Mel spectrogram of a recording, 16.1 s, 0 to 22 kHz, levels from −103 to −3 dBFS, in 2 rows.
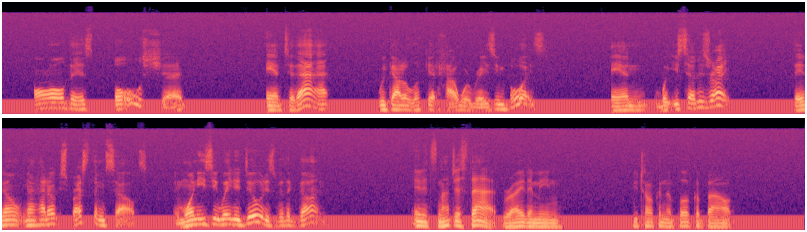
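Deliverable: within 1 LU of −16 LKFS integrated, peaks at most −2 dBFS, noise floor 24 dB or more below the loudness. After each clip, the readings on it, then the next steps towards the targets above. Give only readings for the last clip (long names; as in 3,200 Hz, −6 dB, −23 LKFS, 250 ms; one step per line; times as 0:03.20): mains hum 60 Hz; hum harmonics up to 360 Hz; level of the hum −33 dBFS; background noise floor −35 dBFS; target noise floor −47 dBFS; integrated loudness −23.0 LKFS; sample peak −4.5 dBFS; target loudness −16.0 LKFS
→ hum removal 60 Hz, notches 6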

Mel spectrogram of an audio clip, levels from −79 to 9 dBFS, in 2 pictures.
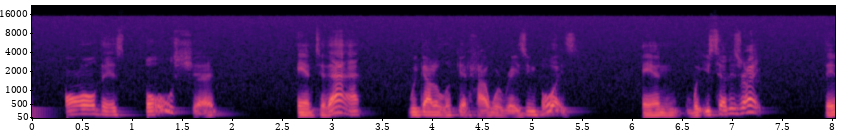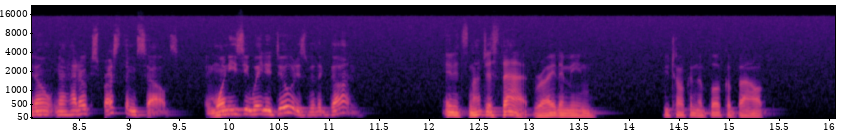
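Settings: mains hum none found; background noise floor −42 dBFS; target noise floor −47 dBFS
→ broadband denoise 6 dB, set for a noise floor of −42 dBFS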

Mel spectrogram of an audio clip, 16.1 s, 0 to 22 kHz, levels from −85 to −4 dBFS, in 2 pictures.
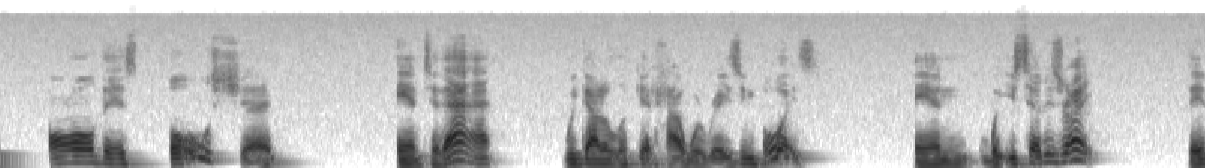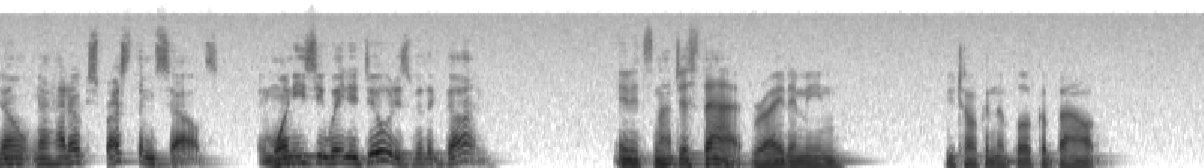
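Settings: background noise floor −46 dBFS; target noise floor −48 dBFS
→ broadband denoise 6 dB, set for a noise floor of −46 dBFS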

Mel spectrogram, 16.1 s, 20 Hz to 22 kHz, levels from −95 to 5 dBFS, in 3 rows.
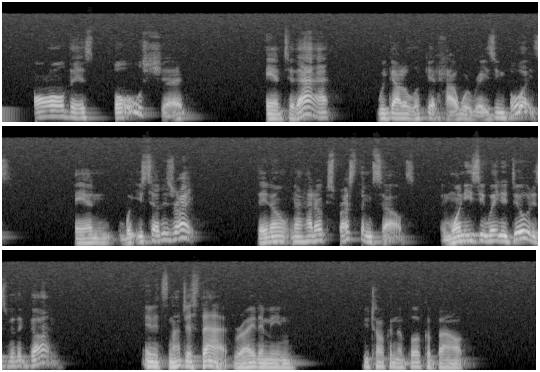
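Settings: background noise floor −50 dBFS; integrated loudness −23.5 LKFS; sample peak −4.5 dBFS; target loudness −16.0 LKFS
→ level +7.5 dB
brickwall limiter −2 dBFS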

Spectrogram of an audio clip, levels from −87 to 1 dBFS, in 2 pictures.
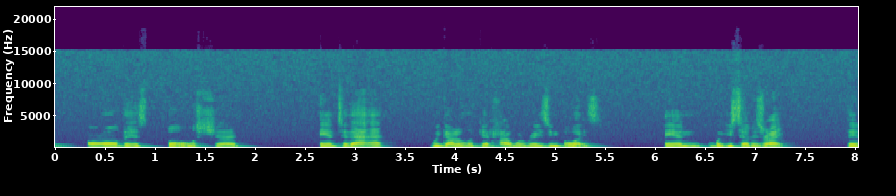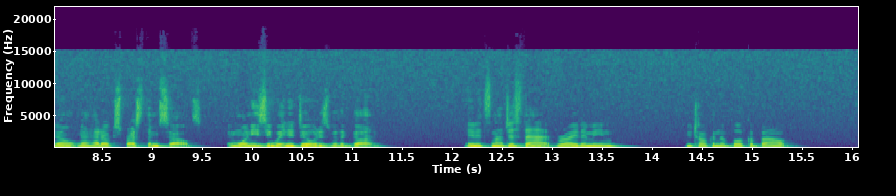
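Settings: integrated loudness −16.5 LKFS; sample peak −2.0 dBFS; background noise floor −42 dBFS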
